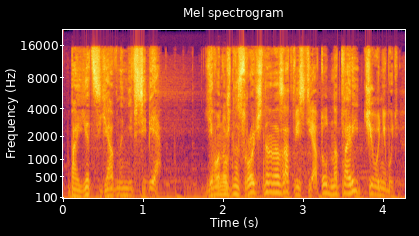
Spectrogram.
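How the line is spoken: Whisper. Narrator (Russian): Командир медотделения шепнул

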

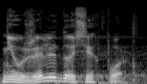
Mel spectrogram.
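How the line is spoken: Calm, ironic, light. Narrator (Russian): Дорохов придал своему голосу нотку иронии, и на самом деле все внутри него заледенело, а вот голос звучал спокойно, иронично, легко

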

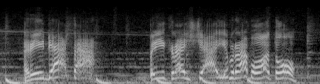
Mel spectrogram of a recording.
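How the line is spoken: Shrill squeaky shout. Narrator (Russian): тоненьким, писклявым, ну и так далее, голоском заорал

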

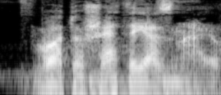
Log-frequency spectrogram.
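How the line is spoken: Snorting dragon. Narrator (Russian): хмыкнул дракон

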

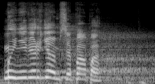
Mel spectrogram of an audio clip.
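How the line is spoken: Shouted. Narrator (Russian): Она выкрикнула эти слова

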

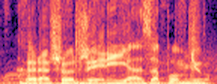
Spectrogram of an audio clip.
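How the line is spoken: Booming rumble. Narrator (Russian): прогудел Самсон

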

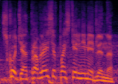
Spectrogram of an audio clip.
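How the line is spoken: Repeated shout. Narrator (Russian): Кристин в 3-й раз крикнула

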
